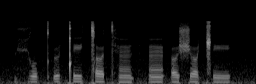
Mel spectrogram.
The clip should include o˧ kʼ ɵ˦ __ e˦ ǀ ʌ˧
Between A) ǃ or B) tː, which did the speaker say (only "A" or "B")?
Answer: A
